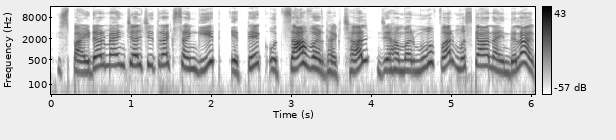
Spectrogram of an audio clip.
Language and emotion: Maithili, happy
